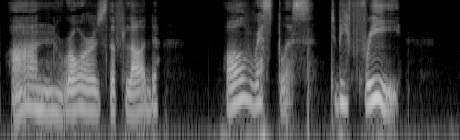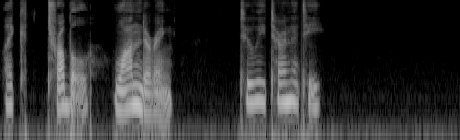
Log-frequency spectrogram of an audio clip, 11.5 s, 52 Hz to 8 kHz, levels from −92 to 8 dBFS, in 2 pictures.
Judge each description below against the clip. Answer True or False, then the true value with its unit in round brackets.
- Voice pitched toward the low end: False (170 Hz)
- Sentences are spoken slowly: True (75 wpm)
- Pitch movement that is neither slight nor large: True (4.6 semitones)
